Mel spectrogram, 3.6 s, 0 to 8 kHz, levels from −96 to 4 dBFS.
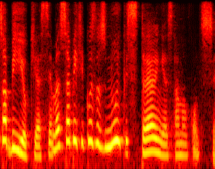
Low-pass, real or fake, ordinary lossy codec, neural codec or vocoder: none; fake; none; codec, 16 kHz, 0.5 kbps, X-Codec, WavLM features, trained on Multilingual LibriSpeech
